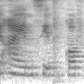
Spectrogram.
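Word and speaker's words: عسق: Jadi ain sin qaf ini kita ikhfakan.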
